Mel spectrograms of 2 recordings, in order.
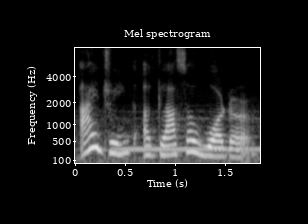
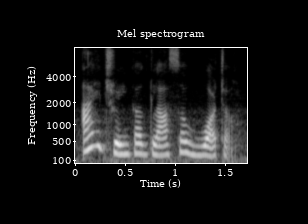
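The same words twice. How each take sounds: First: Attempted American accent, full r ending "water"; American rhotic "water". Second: Attempted British accent, no r at the end of "water"; British r-less "water". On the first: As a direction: say it American-style, sounding the r in "water". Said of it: "and American accent". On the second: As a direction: say it British-style, "water" ending in uh. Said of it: "difference between British accent". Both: Shown as a demonstration.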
